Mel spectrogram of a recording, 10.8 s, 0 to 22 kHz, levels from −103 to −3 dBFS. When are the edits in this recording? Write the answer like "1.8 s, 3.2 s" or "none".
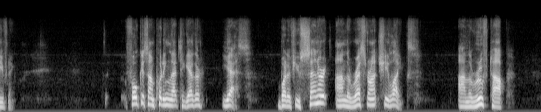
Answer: none

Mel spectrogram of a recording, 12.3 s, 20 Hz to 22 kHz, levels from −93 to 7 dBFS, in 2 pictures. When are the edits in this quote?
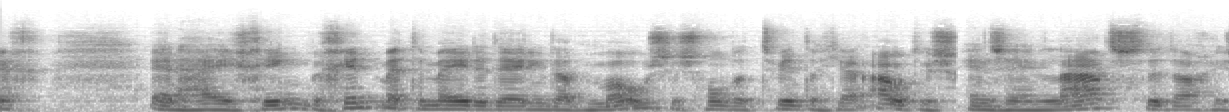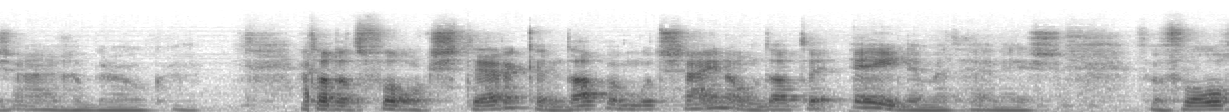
4.8 s, 7.7 s

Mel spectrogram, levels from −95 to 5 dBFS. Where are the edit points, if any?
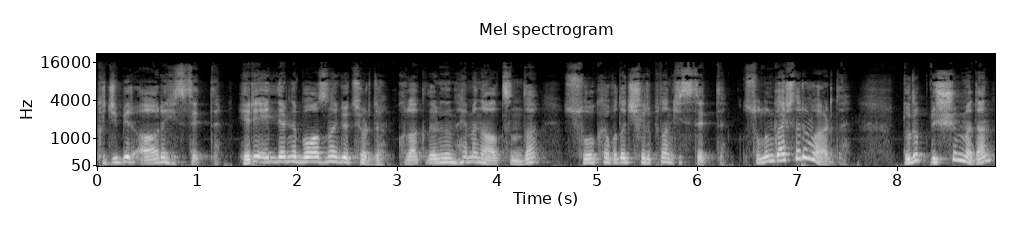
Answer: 1.3 s, 3.0 s, 5.8 s, 6.4 s

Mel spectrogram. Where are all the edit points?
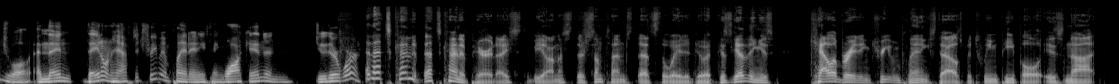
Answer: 2.2 s, 6.3 s

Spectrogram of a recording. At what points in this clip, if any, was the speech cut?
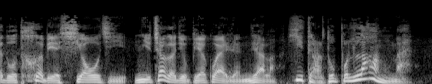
2.8 s

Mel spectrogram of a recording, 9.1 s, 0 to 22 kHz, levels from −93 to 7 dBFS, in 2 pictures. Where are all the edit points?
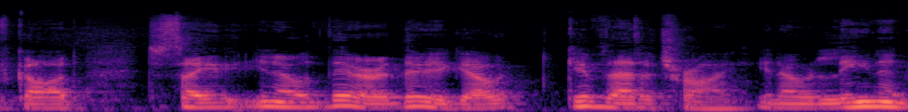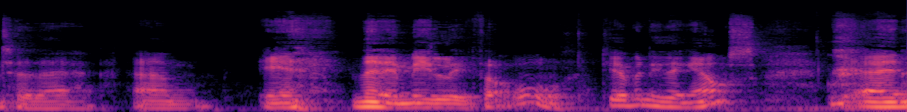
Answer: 5.1 s

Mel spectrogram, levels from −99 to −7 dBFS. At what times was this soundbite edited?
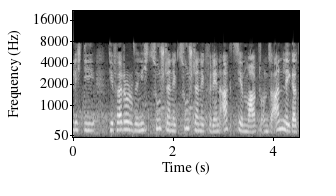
1.2 s, 2.1 s

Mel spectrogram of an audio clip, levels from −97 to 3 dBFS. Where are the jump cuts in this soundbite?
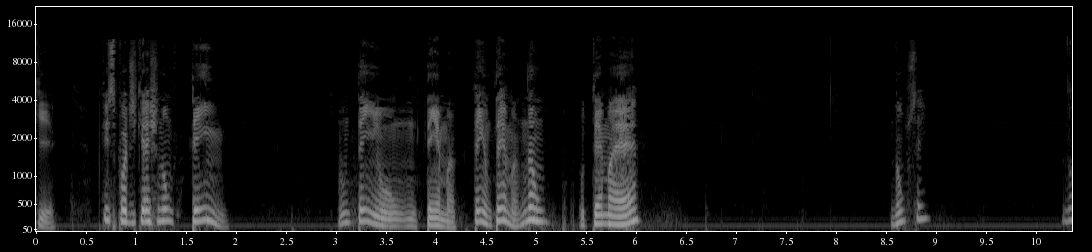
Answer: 4.3 s, 5.4 s

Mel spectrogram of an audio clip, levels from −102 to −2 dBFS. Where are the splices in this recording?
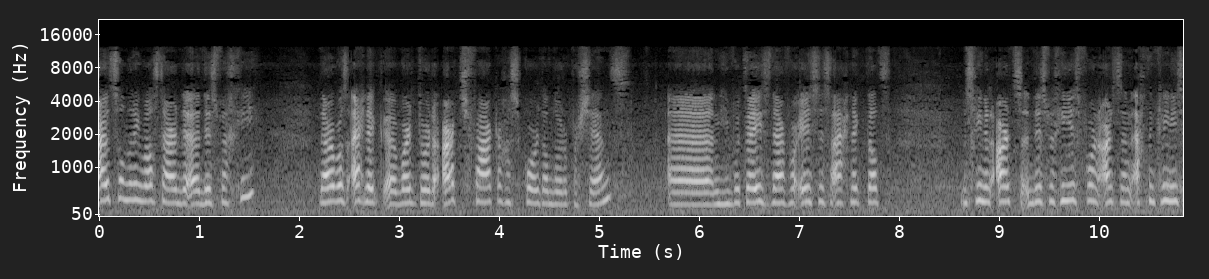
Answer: none

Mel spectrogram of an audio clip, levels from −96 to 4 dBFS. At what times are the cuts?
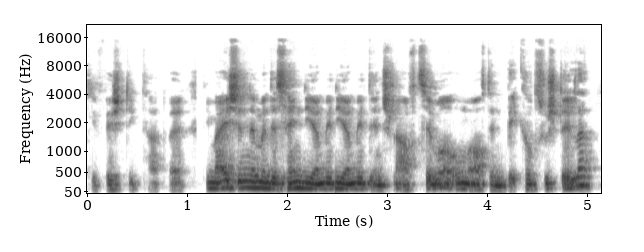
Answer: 1.1 s, 2.5 s

